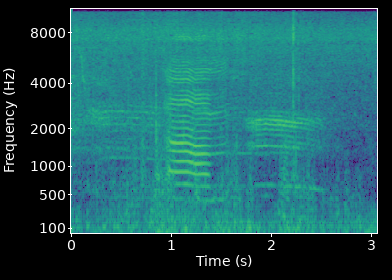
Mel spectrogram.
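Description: Lambs on a sheep farm bleat in a few clear, wavering calls over a constant background murmur of the flock and barn noise.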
